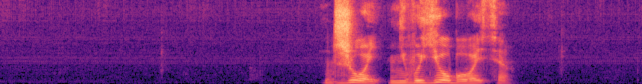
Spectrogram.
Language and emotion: Russian, angry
